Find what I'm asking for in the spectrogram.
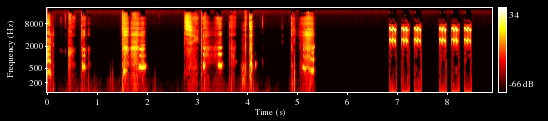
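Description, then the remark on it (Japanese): A mobile phone's new-message alert chimes as a new email arrives: two quick bursts of three bright electronic beeps, clear, following a stretch of strained gasps, sighs and moans. “携帯に新しい未来メールが来た。”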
